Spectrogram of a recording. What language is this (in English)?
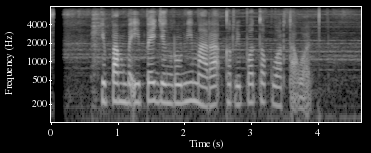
Sundanese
